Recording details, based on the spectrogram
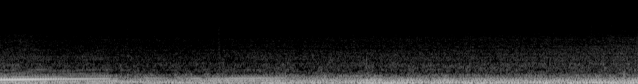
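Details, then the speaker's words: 1990 BMW E34 M5, stock S38 inline-six, stock exhaust, after fixing low-rpm misfire, oil not fully warm: brief rev settles into smooth even rumble pulling away in first without extra throttle; hesitation gone, running cleanly. "all right feels good it's 4,000 [Music] RPM don't really know if that's more power than before or not I feel like I feel like it is"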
